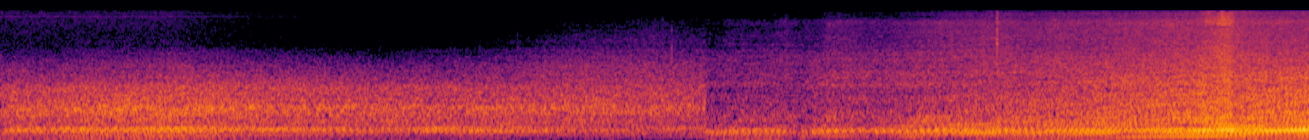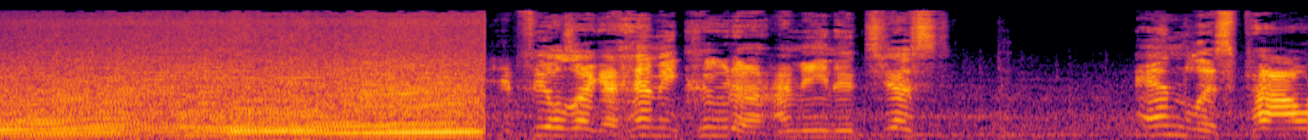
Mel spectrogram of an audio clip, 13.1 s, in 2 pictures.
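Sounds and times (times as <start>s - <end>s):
car engine accelerating hard: 0.0s - 9.0s.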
